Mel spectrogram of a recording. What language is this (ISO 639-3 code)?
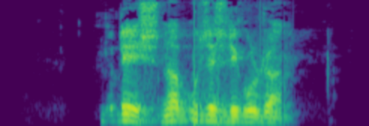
dar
